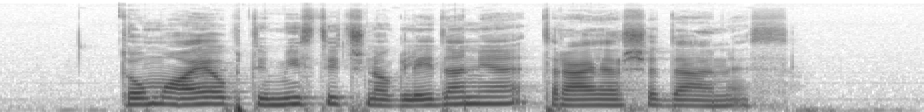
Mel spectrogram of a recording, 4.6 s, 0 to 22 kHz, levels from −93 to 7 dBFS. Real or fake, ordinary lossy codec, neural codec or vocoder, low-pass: fake; none; vocoder, 44.1 kHz, 128 mel bands every 256 samples, BigVGAN v2; 19.8 kHz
